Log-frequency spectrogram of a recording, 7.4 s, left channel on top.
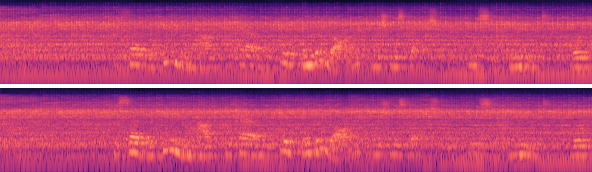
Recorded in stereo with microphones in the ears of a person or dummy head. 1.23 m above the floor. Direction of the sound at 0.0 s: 50° left (ahead or behind).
